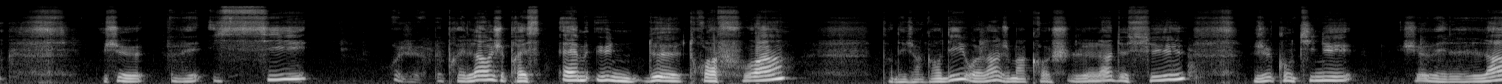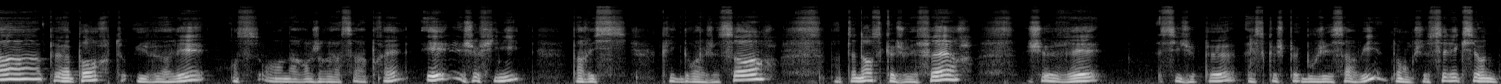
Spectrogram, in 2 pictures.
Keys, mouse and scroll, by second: 4.2 click, 5.5-6.7 typing, 8.2 scroll up 2, 10.9 click, 14.8 click, 15.8 right click, 19.8 click, 21.3 right click, 21.9-22.2 scroll down 1, 22.4 right click, 23.7 scroll up 2, 26.2 right click, 27.4-28.4 drag, 28.5 click.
